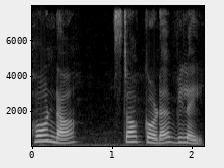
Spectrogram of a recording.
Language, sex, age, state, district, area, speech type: Tamil, female, 18-30, Tamil Nadu, Nagapattinam, rural, read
